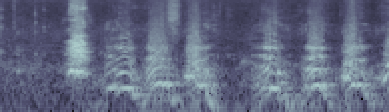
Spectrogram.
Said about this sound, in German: Oh mein Gott, was ist denn das? Ein riesiger Hund!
